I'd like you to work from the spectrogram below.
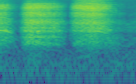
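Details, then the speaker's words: Male asthmatic with a cough, in which he has constant asthma and feels weak, while playing a video game: two loud, heavy, rushing breaths close to the microphone; laboured breathing. "Und ihr hört vielleicht mein Schnaufen, hört mal."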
